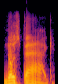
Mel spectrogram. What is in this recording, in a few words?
"nosebag", American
